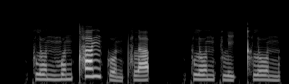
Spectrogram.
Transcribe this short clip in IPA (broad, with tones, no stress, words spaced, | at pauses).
klo˧nmo˦˥n tʰa˥˩ŋ ko˩˦npʰla˦˥p̚ | klo˧nkli˨˩ʔ kʰlo˧n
